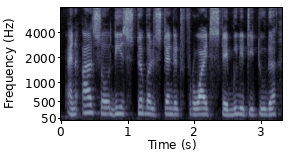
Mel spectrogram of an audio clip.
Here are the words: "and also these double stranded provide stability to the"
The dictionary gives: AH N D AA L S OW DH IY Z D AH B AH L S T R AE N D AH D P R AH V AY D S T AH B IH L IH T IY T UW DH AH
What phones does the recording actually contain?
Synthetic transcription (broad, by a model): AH N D AA L S OW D IY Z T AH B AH L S T AE N D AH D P R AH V AY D S T AH B IH L IH T IY T UW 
